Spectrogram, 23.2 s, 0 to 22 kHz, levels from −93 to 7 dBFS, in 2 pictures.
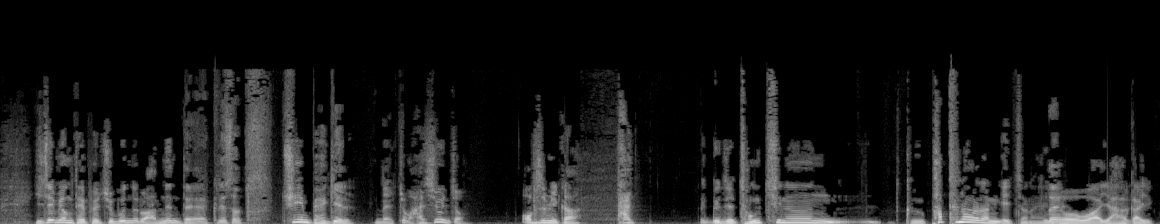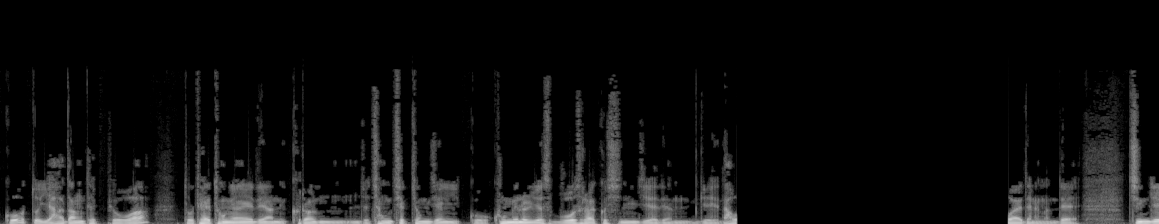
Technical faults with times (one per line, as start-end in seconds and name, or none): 18.96-21.68 rebuffering stall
